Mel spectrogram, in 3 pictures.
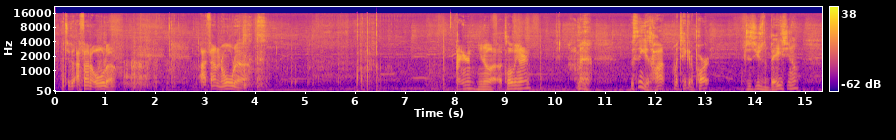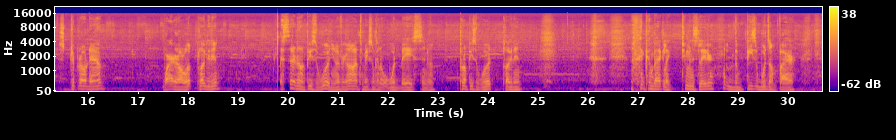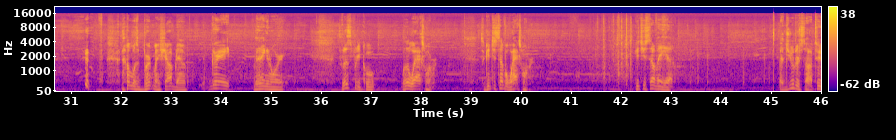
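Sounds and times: man breathing close to microphone: 1.8 - 2.8, 10.8 - 11.4, 15.0 - 15.4, 25.0 - 26.8, 30.2 - 30.8, 31.6 - 32.0, 35.7 - 36.4, 38.8 - 39.2.

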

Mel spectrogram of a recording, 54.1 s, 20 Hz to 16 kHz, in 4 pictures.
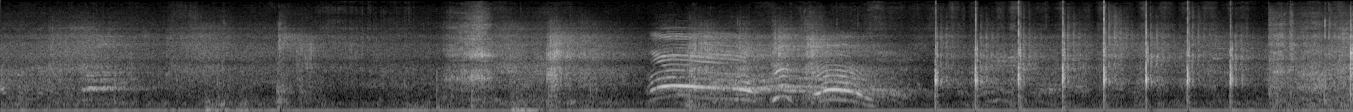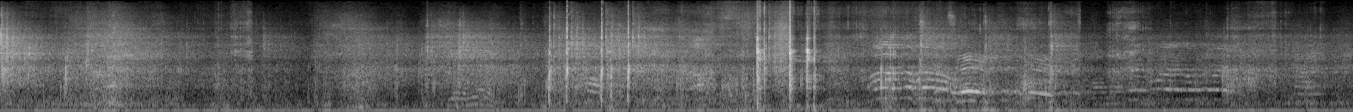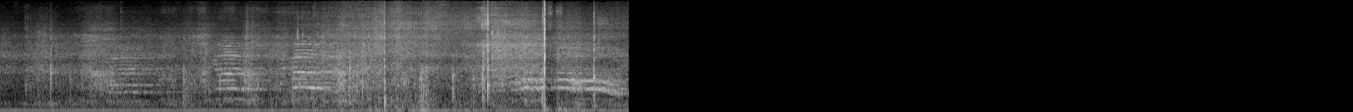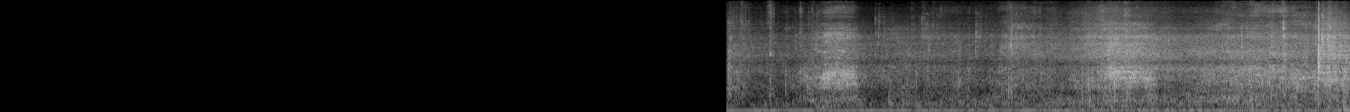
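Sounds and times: skates scraping ice: 0.0 - 6.2, 7.3 - 33.4, 47.9 - 54.0
stick and puck knocks: 9.3 - 12.6, 20.8 - 24.2, 53.7 - 54.0
players shouting: 22.0 - 24.4, 31.9 - 33.4.

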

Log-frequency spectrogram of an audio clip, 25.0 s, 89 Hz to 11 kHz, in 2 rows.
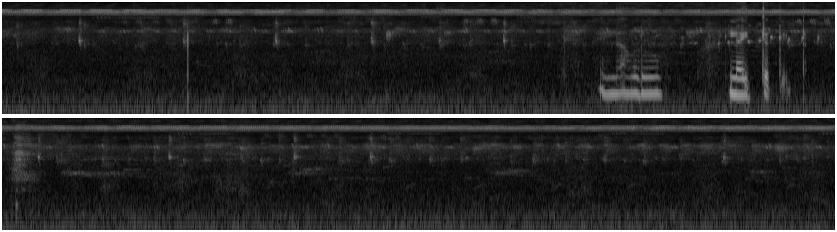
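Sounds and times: insects trilling: 0.0 - 25.0.

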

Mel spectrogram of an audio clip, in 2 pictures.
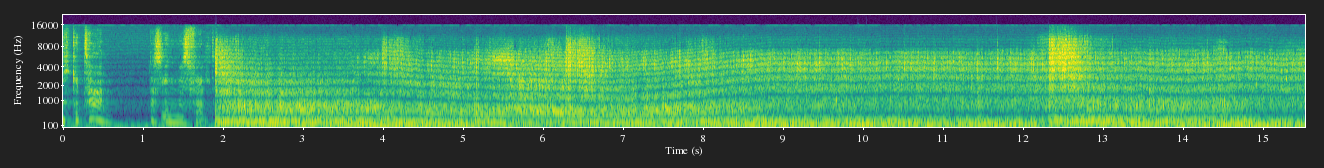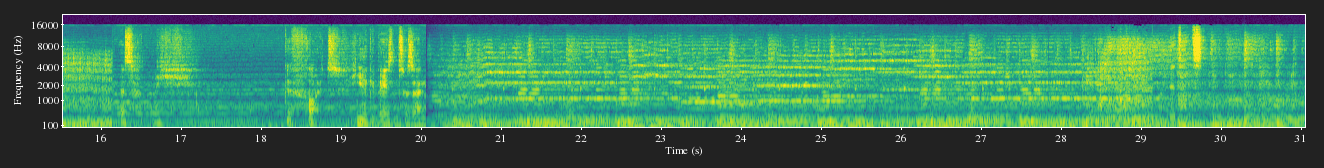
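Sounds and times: aircraft flying past: 2.2 - 16.2.

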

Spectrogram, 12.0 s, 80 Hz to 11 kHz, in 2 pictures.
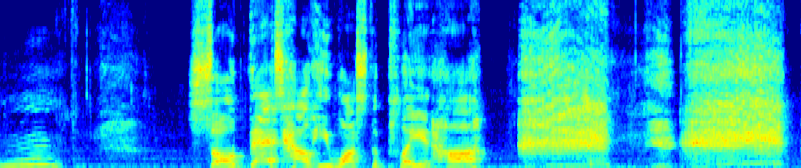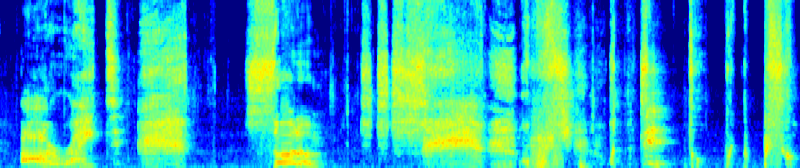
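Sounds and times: person hissing: 3.9 - 5.9, 8.8 - 12.0.

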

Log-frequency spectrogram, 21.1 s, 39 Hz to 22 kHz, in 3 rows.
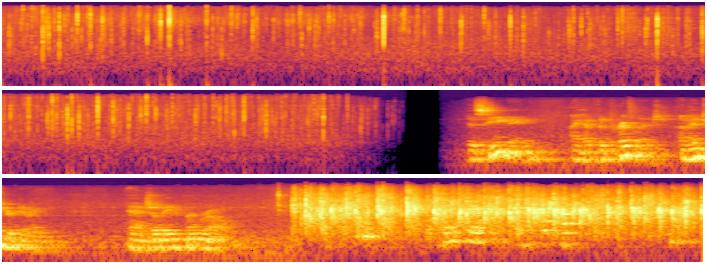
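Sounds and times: fireplace fire crackling: 0.0 - 11.1, 16.8 - 21.0
soft steady hiss: 11.5 - 21.0.

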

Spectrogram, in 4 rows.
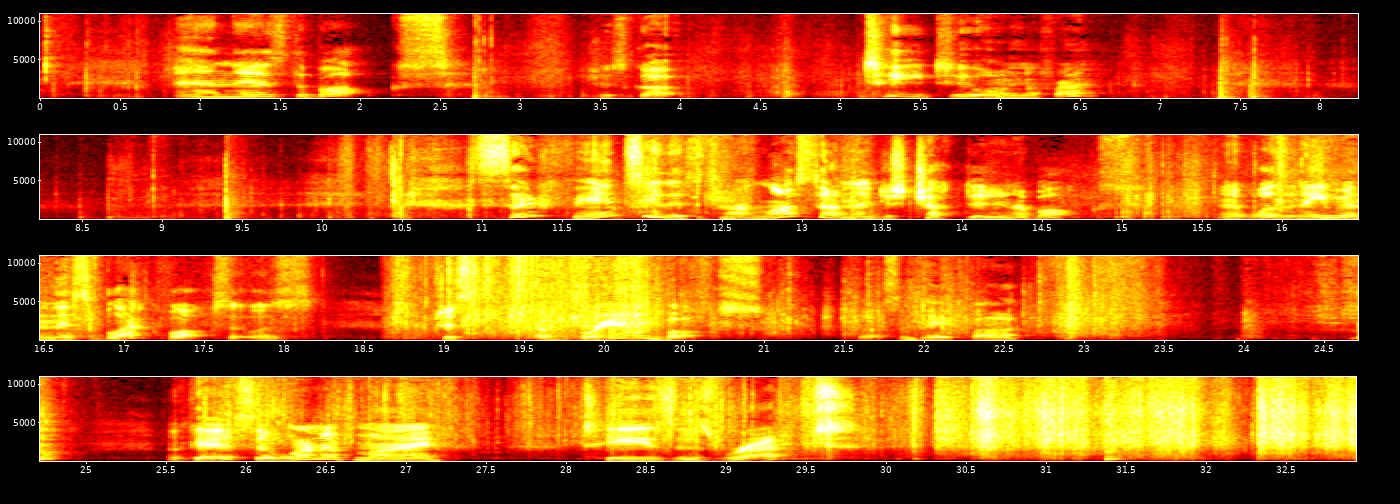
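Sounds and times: cardboard scraping rustle: 3.0 - 5.4, 14.8 - 16.8
tins rustling in a box: 18.6 - 24.7, 25.7 - 32.9.

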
